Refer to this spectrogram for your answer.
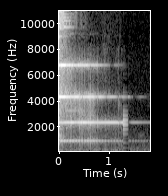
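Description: A single bell rings out clearly with a bright metallic strike, its tone lingering and slowly fading over about a second and a half, heard alone with no voices.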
